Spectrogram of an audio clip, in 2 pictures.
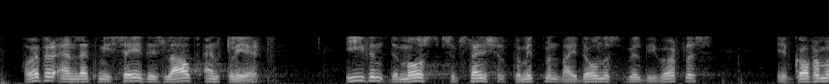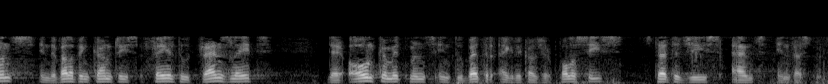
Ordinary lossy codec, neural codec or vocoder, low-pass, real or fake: none; none; 3.6 kHz; real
